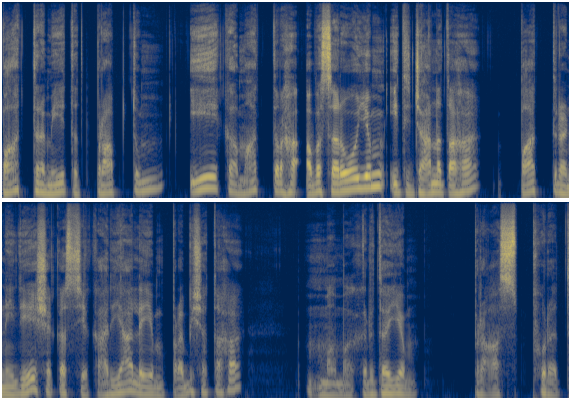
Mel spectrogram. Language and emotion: Sanskrit, fearful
